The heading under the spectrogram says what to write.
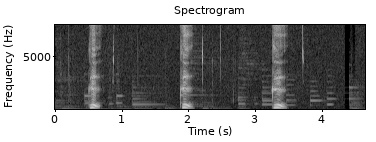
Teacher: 혀 안쪽을 위로 올리면서 목구멍 쪽을 막아요. 혀 안쪽이 보들보들한 입천장에 닿도록 위로 올려서 뭔가 막히는 것 같은 느낌을 느껴 보세요. 그렇게 준비하고 있다가 혀를 내리면서 말해요.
